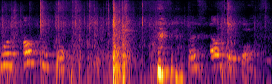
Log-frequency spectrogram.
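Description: Indistinct voices of a small child and adults, with a brief rustle of gift wrapping paper about halfway through.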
